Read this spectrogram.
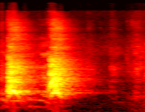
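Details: Dog barking very loudly because it is afraid of another dog: two quick harsh barks in close succession, then a faint third bark starting at the end.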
